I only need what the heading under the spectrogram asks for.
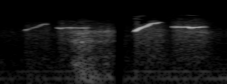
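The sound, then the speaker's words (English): A person whistles an imitation of the bird that jumps out of a clock to tell the time: two short bright phrases, each a quick rising glide followed by a steady held note, with a brief pause between them. “My father had a clock that told the time with a bird jumping out. The bird whistled, like this.”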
